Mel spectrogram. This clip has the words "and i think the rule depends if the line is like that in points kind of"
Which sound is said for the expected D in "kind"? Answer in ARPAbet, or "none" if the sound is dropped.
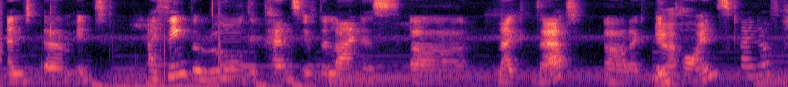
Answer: D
